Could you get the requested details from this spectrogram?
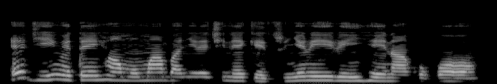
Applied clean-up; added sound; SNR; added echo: classical method Wiener filter.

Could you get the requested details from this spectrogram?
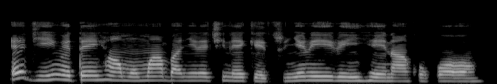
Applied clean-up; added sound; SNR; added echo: neural mask model Resemble Enhance denoiser.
